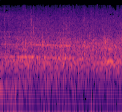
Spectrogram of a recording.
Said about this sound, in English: I think we have to give Nish a round of applause now.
